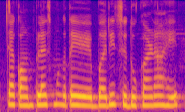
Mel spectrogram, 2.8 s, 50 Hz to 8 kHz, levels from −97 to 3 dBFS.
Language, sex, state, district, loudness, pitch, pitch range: Marathi, female, Maharashtra, Washim, -13 LUFS, 240 Hz, 235-250 Hz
